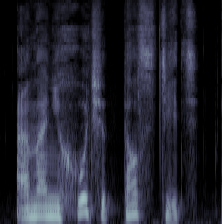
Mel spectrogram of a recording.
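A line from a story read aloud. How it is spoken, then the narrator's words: Snide whisper. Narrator (Russian): ехидно прошептала Ирина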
